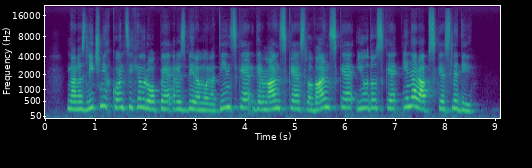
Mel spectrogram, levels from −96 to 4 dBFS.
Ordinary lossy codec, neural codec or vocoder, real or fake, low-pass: none; codec, 44.1 kHz, 2.6 kbps, SNAC; fake; none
